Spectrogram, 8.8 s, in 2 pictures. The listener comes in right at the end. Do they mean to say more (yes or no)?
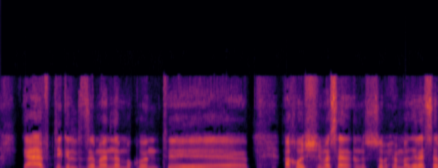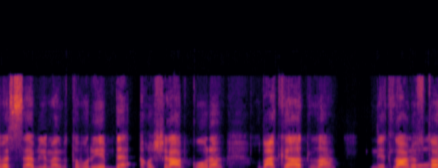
no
